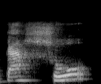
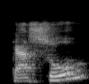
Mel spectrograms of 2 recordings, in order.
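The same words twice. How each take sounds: First: Cachorro broken out with a strong CHO; stress on CHO. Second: Said in the usual way. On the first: Shown as a demonstration. Teacher pointing out the tonic syllable, CHO stressed in cachorro. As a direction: hit and lift the CHO in cachorro. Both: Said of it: "o cho é a minha sílaba tônica".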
